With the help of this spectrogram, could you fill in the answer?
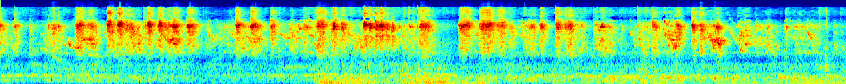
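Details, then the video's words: Baby budgies keep up a continuous high chatter of squeaky chirps and scratchy notes, with a low rumble entering partway through. "Cute baby budgie video"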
